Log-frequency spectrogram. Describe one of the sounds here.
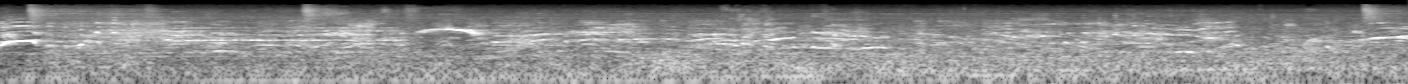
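A crowd of adults and children chatter and call out nearby outdoors.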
